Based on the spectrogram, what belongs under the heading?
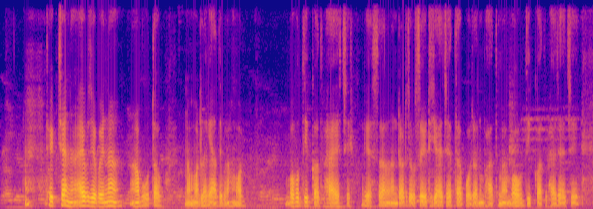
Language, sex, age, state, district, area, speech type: Maithili, female, 30-45, Bihar, Araria, rural, spontaneous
